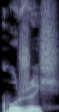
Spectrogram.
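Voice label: "кужысь", Komi, female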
